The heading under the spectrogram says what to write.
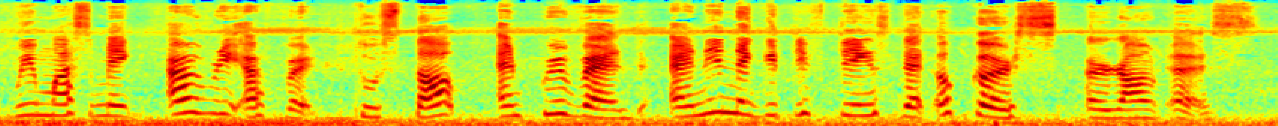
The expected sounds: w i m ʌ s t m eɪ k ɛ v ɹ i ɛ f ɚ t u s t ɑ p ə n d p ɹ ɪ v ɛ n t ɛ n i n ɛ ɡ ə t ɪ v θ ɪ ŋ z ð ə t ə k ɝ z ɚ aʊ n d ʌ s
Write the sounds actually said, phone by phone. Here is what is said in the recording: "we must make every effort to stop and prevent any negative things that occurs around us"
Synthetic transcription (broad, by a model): w i m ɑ s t m eɪ k ɛ v ɹ i ɛ f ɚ t u s t ɑ p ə n p ɹ ɪ v ɛ n t ɛ n i n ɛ ɡ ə t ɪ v t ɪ ŋ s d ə t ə k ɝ s ɚ aʊ n d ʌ s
